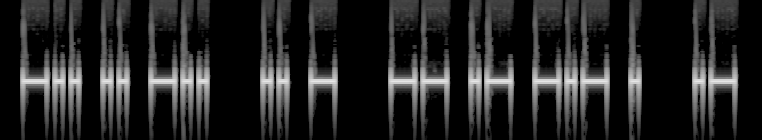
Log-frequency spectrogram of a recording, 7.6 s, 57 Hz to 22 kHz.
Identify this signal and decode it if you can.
Morse code, heard as a keyed tone, about 15 wpm, 700 Hz. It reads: DID IT MAKE A
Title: Sentences from Top 1000 Words - Review Part 5 - 15wpm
